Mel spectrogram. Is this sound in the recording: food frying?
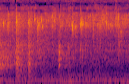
yes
